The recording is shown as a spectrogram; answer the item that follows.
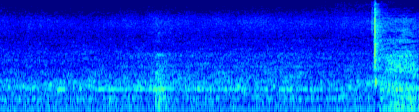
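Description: Steady low room hum with a faint constant tone, typical of a window air conditioner running. A single sharp click near the end.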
